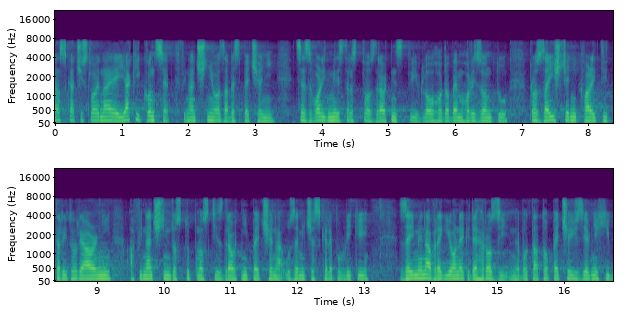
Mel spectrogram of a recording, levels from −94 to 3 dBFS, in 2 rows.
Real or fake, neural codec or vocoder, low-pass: real; none; 7.2 kHz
